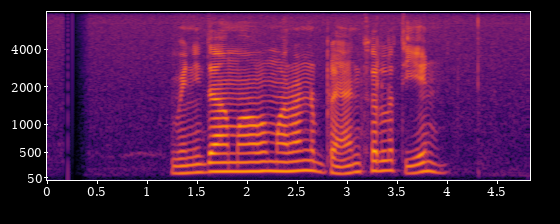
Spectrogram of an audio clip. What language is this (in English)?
Sinhala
